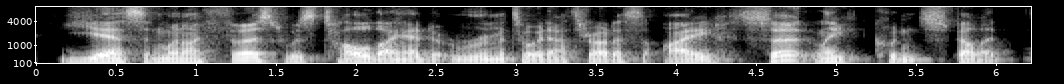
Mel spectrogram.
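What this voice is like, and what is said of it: Noticeable accent. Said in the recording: “we will detect this accent.”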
